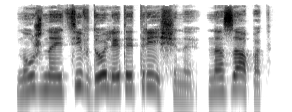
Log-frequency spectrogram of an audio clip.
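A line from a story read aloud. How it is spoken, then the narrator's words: Loud, frail old man. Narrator (Russian): громко говорил сухонький старичок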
